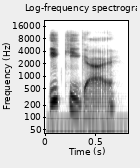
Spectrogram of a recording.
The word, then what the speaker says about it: ikigai: It's eeky guy. Two smooth syllables. I think a lot of people get it wrong.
